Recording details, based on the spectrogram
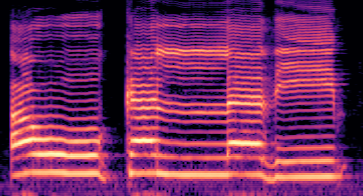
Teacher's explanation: چھوٹی کاف ہے، باریک پڑھیں گے، کاف کو لام کے ساتھ ملائیں گے، بیچ میں الف کو نہیں پڑھیں گے، لام کے ساتھ ملائیں گے۔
